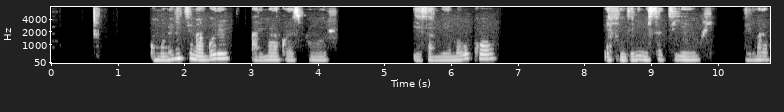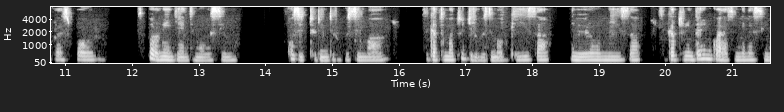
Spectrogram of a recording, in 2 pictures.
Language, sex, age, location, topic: Kinyarwanda, female, 25-35, Kigali, health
